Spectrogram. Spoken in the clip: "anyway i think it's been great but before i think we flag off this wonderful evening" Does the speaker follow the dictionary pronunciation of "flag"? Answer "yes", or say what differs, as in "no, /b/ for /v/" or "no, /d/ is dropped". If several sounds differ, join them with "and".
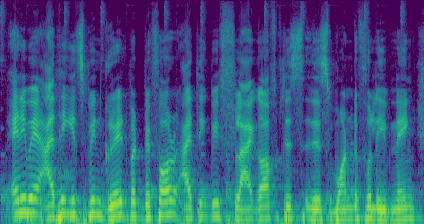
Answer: yes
